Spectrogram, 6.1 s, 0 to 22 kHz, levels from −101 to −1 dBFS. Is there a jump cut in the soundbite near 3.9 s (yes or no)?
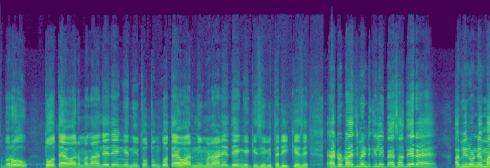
yes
